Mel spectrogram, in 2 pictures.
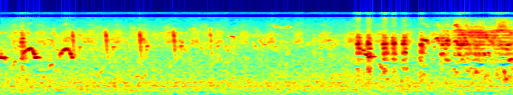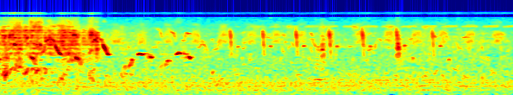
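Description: A dense chorus of many short, high chirping calls from wild animals. It swells to a loud burst from about three and a half to six seconds in, and thinner calling carries on around it.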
